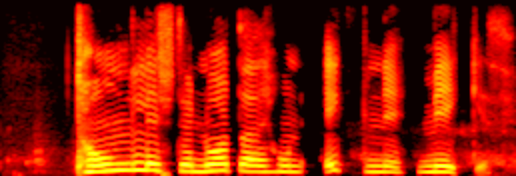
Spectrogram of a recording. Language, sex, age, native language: Icelandic, female, 9, Icelandic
